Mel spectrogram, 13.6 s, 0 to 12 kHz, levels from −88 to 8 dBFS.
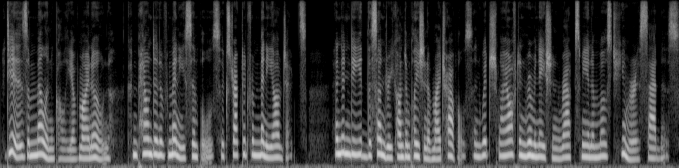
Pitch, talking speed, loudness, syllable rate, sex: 240 Hz, 155 wpm, -18 LUFS, 4.7 syllables/s, female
